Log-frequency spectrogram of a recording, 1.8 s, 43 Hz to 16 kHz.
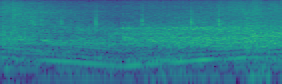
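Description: A car in GTA 5 scrapes and skids with a drawn-out tire squeal and rising, falling whine over a low engine rumble, fairly quiet and continuous without speech.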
